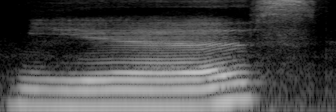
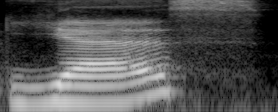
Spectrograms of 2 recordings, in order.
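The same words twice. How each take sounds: First: It is said in a plain, neutral way. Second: It is said in a cheeky, defiant way.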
